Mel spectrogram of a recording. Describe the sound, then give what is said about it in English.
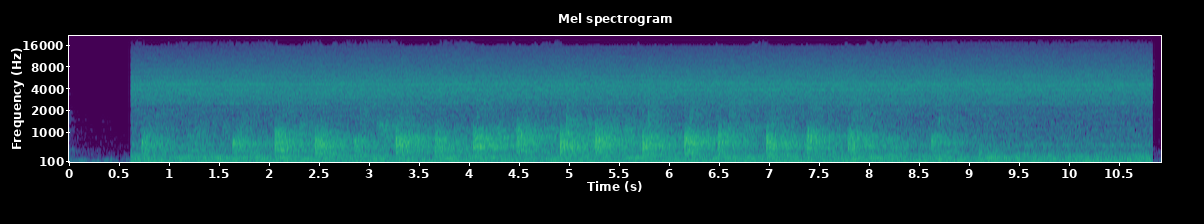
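Hard-soled high-heel footsteps click steadily across the floor above at a walking pace, sounding muffled over a constant hiss of background noise, caught on a digital recorder in a studio during an investigation. “both Prue and Lark heard the sound of high heels on the floor above them”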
